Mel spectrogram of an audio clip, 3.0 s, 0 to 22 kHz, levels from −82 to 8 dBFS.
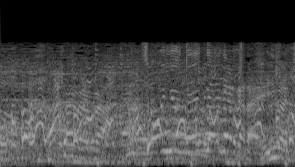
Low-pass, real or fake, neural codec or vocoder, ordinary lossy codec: none; real; none; none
